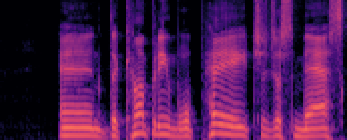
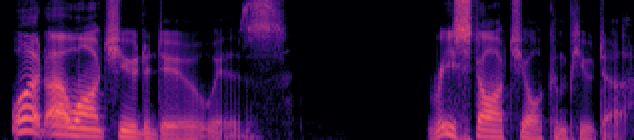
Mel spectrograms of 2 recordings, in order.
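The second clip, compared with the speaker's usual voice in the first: Morgan Freeman voice; 3 semitones lower, 4 dB quieter than usual. Retold or imitated. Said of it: "sound like James Earl Jones or Morgan Freeman".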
